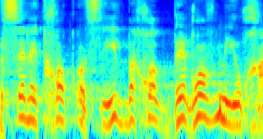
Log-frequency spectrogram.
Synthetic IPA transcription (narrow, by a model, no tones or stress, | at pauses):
selet̪χokʰosifbaχok̚beʁo̞vmejuχa̰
